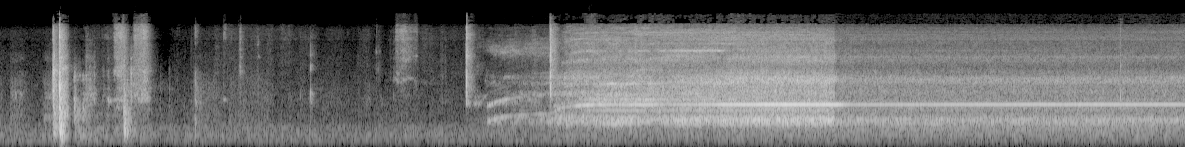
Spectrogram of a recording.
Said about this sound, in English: we can go ahead and heat set that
